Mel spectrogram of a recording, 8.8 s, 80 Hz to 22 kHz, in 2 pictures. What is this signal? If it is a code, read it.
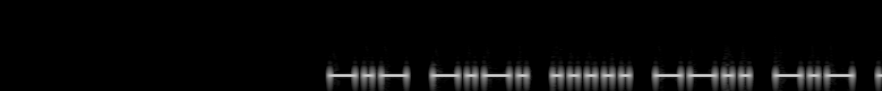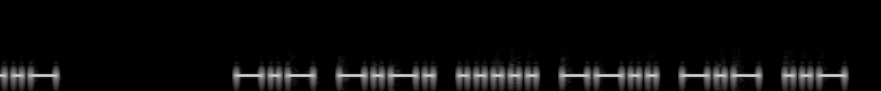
Morse code, heard as a keyed tone, about 27 wpm, 700 Hz. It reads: KC5ZKU KC5ZKU
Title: USA Call Signs - 6 Characters - Repeated 3x - 28wpm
